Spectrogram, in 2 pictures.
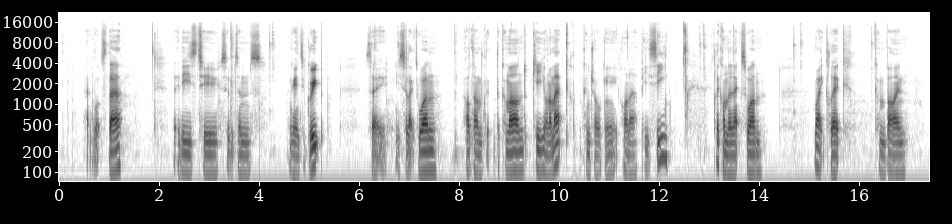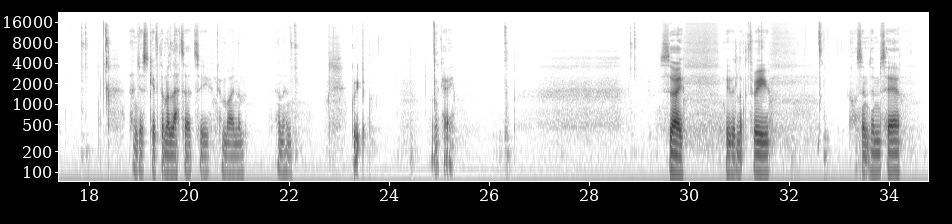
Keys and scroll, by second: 32.7 super+Right.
